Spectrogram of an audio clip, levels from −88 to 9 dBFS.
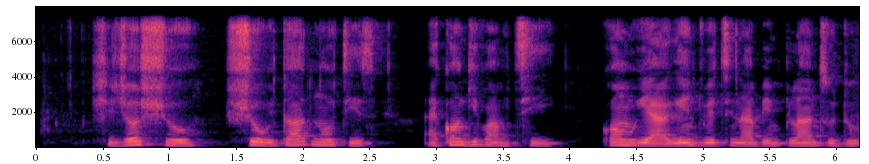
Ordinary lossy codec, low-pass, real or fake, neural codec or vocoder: none; 7.2 kHz; real; none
